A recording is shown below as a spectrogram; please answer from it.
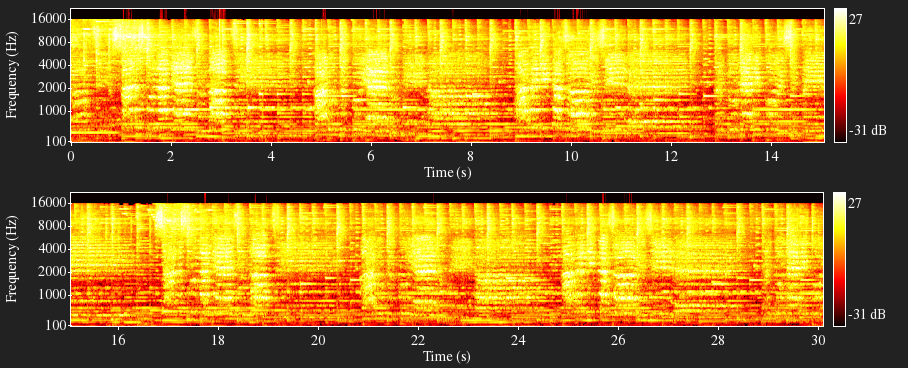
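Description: Children's choir singing a Romanian Christmas carol (colind) over a backing with steady low bass notes.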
